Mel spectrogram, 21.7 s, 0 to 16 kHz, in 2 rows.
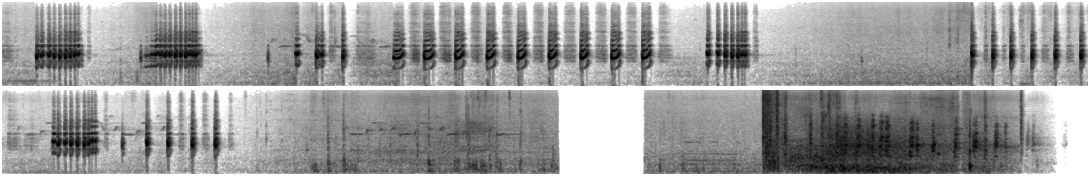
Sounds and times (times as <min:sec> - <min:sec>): Gobble: 0:00.3 - 0:02.0, 0:02.9 - 0:07.6, 0:09.7 - 0:13.2, 0:19.2 - 0:21.3.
